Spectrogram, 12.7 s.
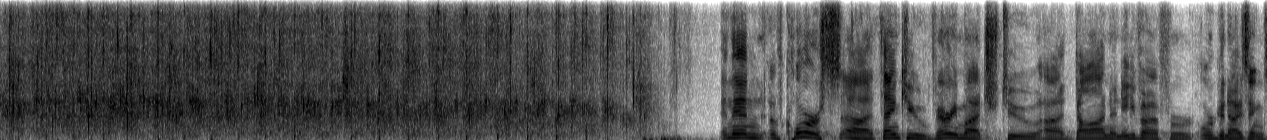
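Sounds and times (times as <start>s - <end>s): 
audience applause: 0.0s - 6.6s
speech: 7.2s - 12.6s.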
